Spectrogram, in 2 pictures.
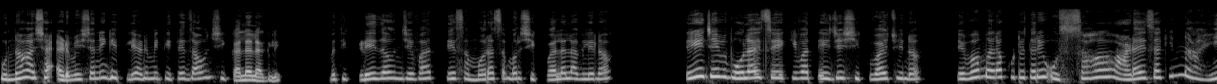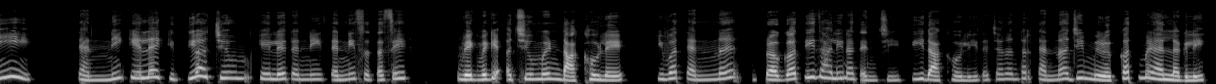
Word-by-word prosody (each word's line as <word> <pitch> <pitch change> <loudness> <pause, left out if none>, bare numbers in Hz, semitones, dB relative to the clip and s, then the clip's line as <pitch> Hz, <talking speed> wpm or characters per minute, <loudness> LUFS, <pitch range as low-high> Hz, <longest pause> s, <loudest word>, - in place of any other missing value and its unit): पुन्हा 250 +6 +2
अशा 310 +1 0
अ‍ॅडमिशन 235 +6 0
ही 310 - -1
घेतली 285 -5 -2
आणि 265 +1 -2
मी 275 0 -4
तिथे 265 -1 -5
जाऊन 265 +5 -3
शिकायला 205 - -1
लागली. 165 -3 -1 0.5
मग 225 - -4
तिकडे 235 +1 -2
जाऊन 275 0 -1
जेव्हा 260 +1 -3 0.2
ते 270 0 -1
समोरासमोर 265 +2 -3
शिकवायला 240 -1 -3
लागले 250 -2 -2
ना, 255 +2 -4 0.8
ते 335 +7 +5
जे 370 -1 +5
बोलायचे 300 +1 +2
किंवा 290 0 -1
ते 270 - 0
जे 290 +3 -1
शिकवायचे 270 0 -2
ना, 245 -1 -2 0.4
तेव्हा 255 +5 +1
मला 335 0 +2
कुठेतरी 320 0 -1
उत्साह 275 -1 -2 0.2
वाढायचा 275 +4 0
की 385 - -5
"नाही, 290 - +1 0.5
त्यांनी 210 +4 0
केलं 305 0 +4
आहे, 335 - +4
किती 250 +3 -1
अचीव्ह 295 -7 +1
केले 250 -2 +3
त्यांनी." 230 -1 -2
त्यांनी 215 +5 -1
स्वतःचे 225 +4 -1 0.6
वेगवेगळे 220 0 +7
अचिव्हमेंट 240 +2 +2
दाखवले 200 0 +4 0.4
किंवा 255 +3 +2
त्यांना 225 +1 0 0.4
प्रगती 240 +10 +4
झाली 295 -5 +1
ना 265 - 0
त्यांची, 195 -1 -6
ती 250 +1 0
दाखवली. 195 -4 0
त्याच्यानंतर 240 +6 -6
त्यांना 220 +2 -2
जी 290 - +3
मिळकत 230 +3 +3
मिळायला 265 -7 +4
लागली. 185 -2 +4
255 Hz, 150 wpm, -23 LUFS, 225-285 Hz, 0.8 s, वेगवेगळे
